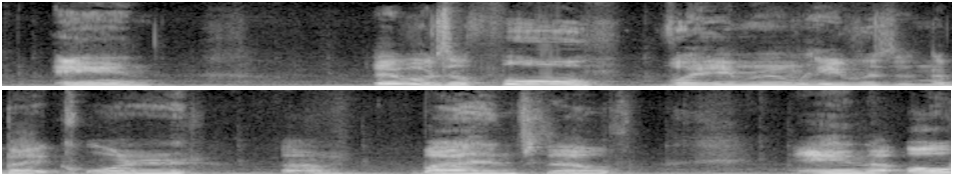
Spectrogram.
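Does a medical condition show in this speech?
Yes: cerebral palsy; cerebral palsy from birth, four months premature, under one pound, cord around neck, born not breathing, resuscitated; two months in incubator or ventilator as newborn, now walks and drives, not blind or deaf; audible speech impediment, speech only affected function.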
